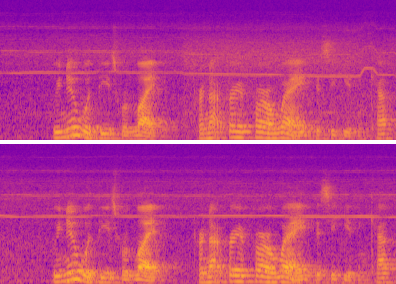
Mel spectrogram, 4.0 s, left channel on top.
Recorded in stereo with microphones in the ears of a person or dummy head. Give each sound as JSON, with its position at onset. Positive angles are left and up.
{"t": 0.5, "sound": "a man speaking", "side_deg": 0, "distance_m": 0.5}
